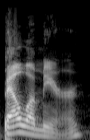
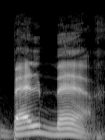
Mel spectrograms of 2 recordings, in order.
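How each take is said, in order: First: The name is said with an English-style pronunciation. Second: The name is said with a French pronunciation. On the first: It is treated as an ordinary name. The speaker calls it wrong. "they call her Bellamere because they thought that it was a name" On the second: It means beautiful mother. The speaker calls it right. "it's Belle-Mère, which means good mother"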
